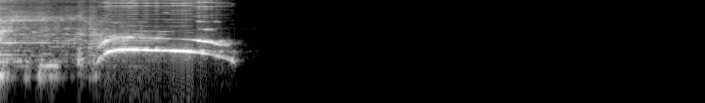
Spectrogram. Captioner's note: screams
